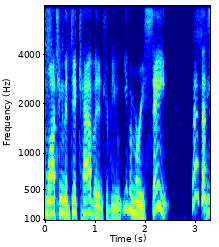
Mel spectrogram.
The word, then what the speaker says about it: Eva Marie Saint: by Lloyd Cole and the Commotions, and he pronounces it Eve Marie Saint. So here I am thinking it's this lofty French pronunciation. Then I'm watching the Dick Cavett interview. Eva Marie Saint.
